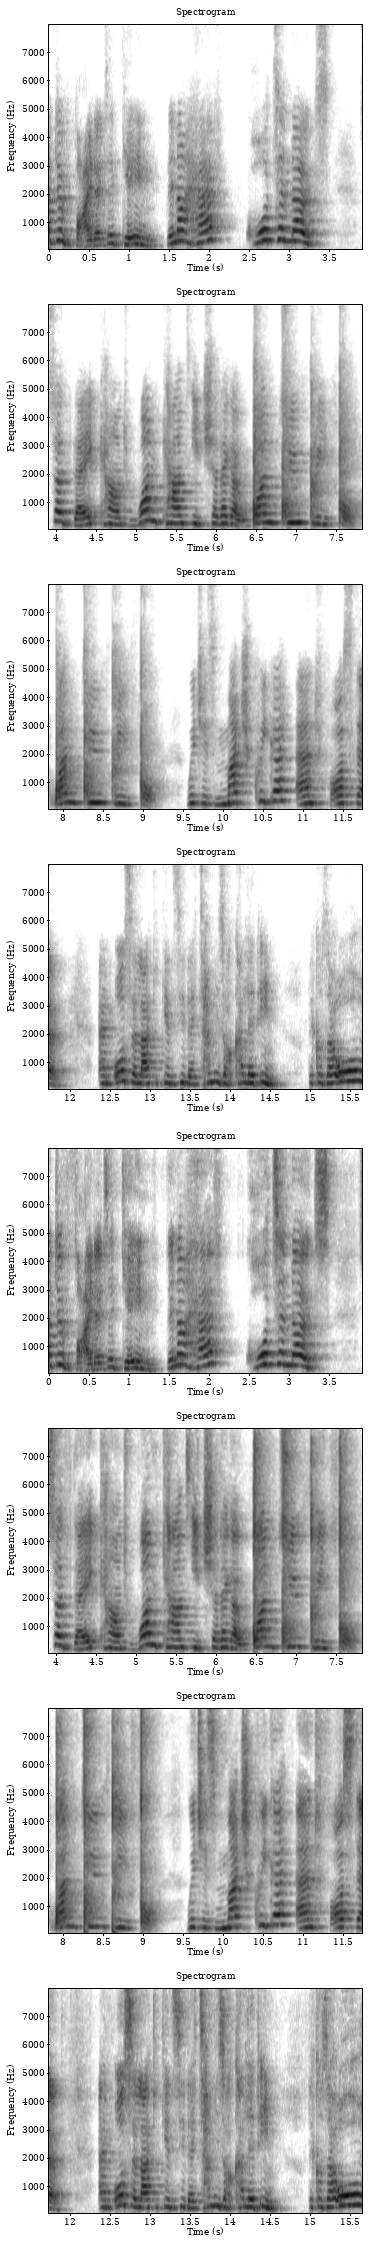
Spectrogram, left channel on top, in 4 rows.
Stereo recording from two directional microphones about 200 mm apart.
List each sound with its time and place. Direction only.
0.0 s a woman's voice: 40° left (ahead or behind)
